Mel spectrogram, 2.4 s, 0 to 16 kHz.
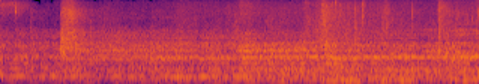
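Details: New portable diesel tent heater warmed up in shop at 68°F, 47% humidity, on Pecron E2000 power: even low fan and burner hum, faint steady whistle, soft pump ticks; running smoothly.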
